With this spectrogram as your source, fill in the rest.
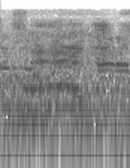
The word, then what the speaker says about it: Madge: It's Madge, which rhymes with badge, as in duh, and no as in more than Well, it's you.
